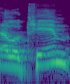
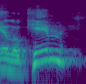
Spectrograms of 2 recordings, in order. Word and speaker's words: Elokim: Elokim. Now, I pronounce it Elokim with a sound, even though it's a hey, which should have the h sound.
